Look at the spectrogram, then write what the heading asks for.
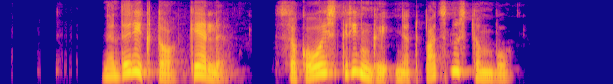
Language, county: Lithuanian, Vilnius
